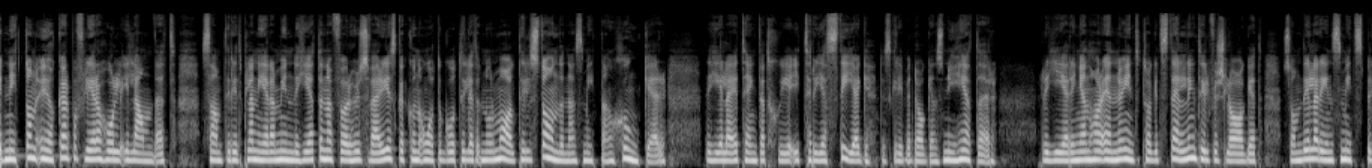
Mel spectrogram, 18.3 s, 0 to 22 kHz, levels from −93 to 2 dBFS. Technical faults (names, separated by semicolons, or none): none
